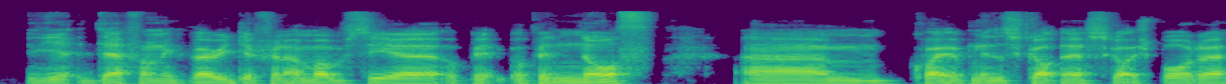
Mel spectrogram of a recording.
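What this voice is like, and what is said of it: British English accent. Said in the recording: “you're from the UK, as many people could probably tell by your accent”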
